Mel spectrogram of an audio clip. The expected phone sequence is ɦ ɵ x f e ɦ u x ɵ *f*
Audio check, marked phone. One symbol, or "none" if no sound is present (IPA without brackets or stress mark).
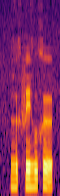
none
